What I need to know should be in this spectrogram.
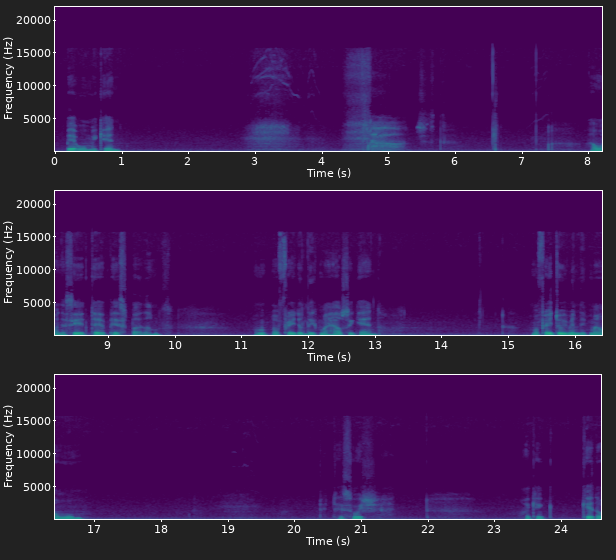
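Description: A man talks quietly and close up, in short bursts.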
